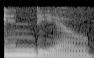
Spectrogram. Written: Indio

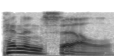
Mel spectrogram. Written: pennoncel

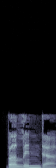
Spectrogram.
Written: belinda

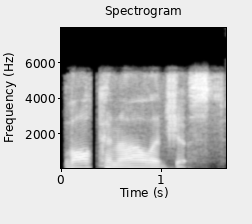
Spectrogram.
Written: volcanologist

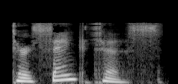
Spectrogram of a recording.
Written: tersanctus

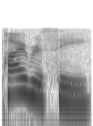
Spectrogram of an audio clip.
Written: piracy

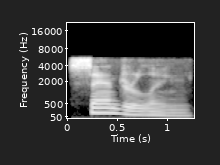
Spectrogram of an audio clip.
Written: sanderling

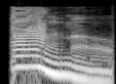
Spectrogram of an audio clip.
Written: Alamo

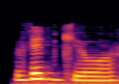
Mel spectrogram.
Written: vibgyor

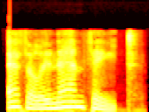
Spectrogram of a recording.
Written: ethyloenanthate

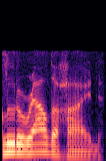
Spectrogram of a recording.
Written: glutaraldehyde

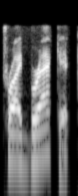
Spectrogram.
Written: tribrachic

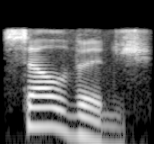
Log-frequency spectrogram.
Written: selvage

